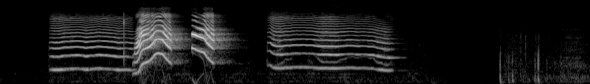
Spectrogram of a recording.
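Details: Pet parrot that talks, said to call "mummy"; long steady squeaky tones broken by two sharp wavering bursts, a pause, another sustained squeaky note, then faint clicks.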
